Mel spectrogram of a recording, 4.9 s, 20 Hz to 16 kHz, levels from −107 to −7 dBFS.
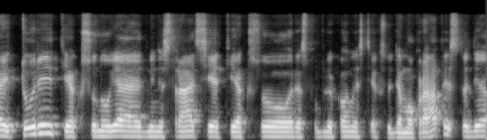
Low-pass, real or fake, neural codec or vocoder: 10.8 kHz; fake; codec, 24 kHz, 3.1 kbps, DualCodec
